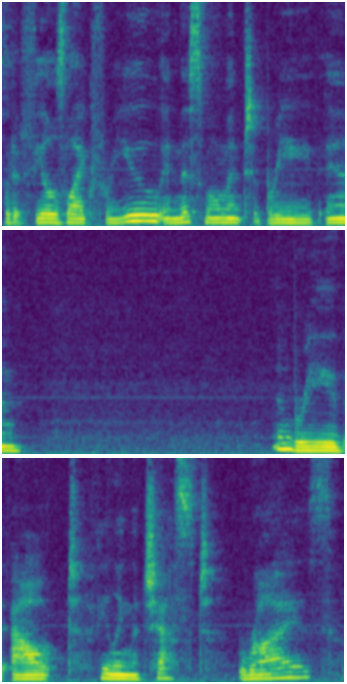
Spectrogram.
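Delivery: calm, soothing Yoga Nidra guidance; guided meditation. Acted. Teacher guiding listeners through Yoga Nidra, calm meditation voice.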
